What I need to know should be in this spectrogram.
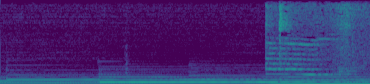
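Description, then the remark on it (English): A cat meows in one long, drawn-out wail that rises and grows louder toward the end, clear with no talking over it. “Shut up, cat.”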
